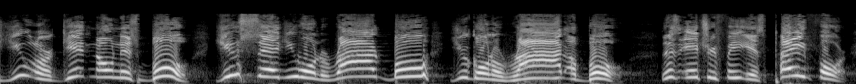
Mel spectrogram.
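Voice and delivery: slow, emphatic fatherly order; stern insistence. Retold or imitated. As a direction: hammer each word home to a reluctant son.

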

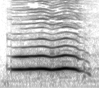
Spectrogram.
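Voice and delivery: high, loud woo; cheering whoop. Retold or imitated. Prisoners whooping instead of fighting, loud whoop. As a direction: let out a big whoop.

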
